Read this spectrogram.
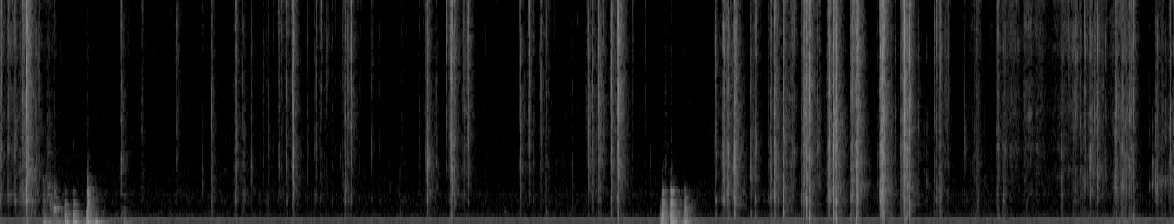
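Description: A foil wrapper crinkles and rustles in someone's hands.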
